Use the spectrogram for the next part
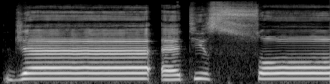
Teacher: On n'oublie pas d'appuyer, de doubler le sod et pareil d'appuyer sur le kha et donc de le doubler également.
